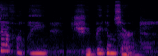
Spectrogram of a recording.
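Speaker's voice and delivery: soft mumble under breath. Player's character mutters before stepping into the light, mumbling under breath. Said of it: "Mumbles under my breath".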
